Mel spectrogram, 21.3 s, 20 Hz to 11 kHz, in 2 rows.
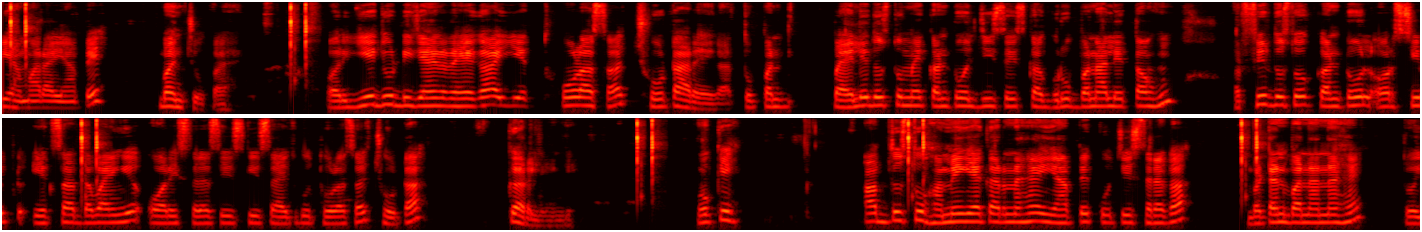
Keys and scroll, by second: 7.0 ctrl+g.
